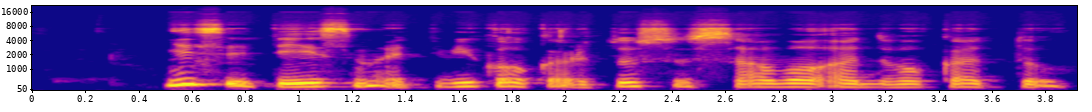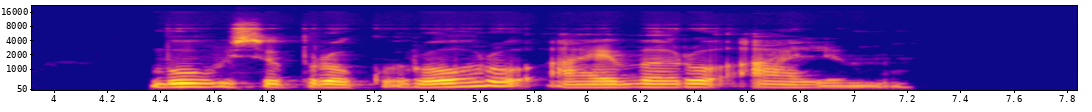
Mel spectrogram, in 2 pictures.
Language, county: Lithuanian, Telšiai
